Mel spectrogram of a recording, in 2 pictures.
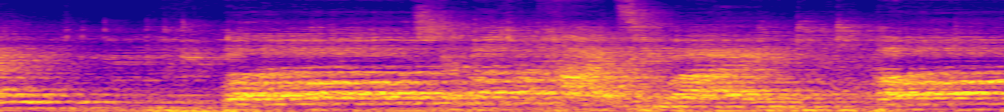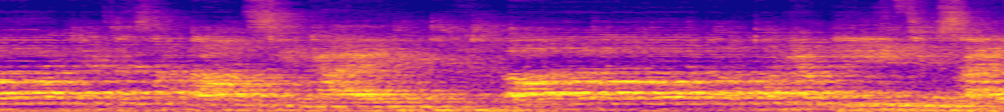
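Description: Mixed choir of boys and girls singing, in phrases of held notes, each broken by a short breath pause about every three seconds.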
